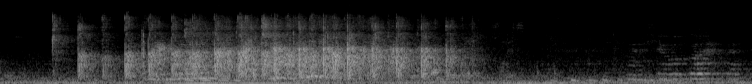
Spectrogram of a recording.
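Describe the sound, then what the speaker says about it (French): At a French thesis defense, a small audience breaks into applause. Sharp claps build quickly into a steady patter, hold for several seconds over a low background hum, then fade while voices murmur. "Moi, je voudrais applaudir."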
